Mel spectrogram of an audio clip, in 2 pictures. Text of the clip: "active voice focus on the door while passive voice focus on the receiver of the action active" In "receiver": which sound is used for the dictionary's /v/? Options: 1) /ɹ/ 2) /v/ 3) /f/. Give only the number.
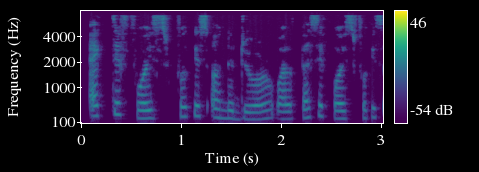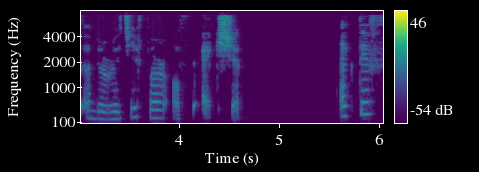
3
